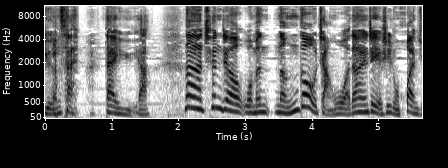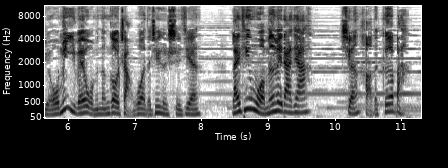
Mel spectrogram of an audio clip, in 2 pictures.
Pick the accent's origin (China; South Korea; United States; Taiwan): China; Beijing; 我是作为一个从小在北京出生长大的人啊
